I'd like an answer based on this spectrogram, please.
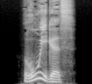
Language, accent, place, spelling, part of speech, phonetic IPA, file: German, Germany, Berlin, ruhiges, adjective, [ˈʁuːɪɡəs], De-ruhiges.ogg
- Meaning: strong/mixed nominative/accusative neuter singular of ruhig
